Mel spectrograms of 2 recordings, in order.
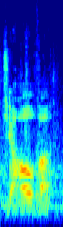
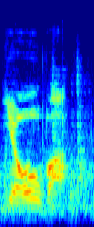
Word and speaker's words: Jehovah: Some of the places in the Old Testament and the King James that use Jehovah, which is Germanicized letters pronounced wrongly to get Yehovah.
